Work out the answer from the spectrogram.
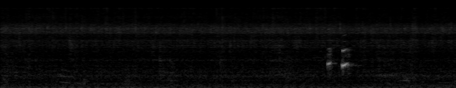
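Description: Onions frying in oil in a pot over a wood fire, a faint steady sizzling hiss. A little over three seconds in come two short pitched calls, close together, louder than the frying.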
